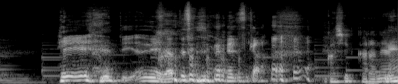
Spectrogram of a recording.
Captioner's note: laughs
